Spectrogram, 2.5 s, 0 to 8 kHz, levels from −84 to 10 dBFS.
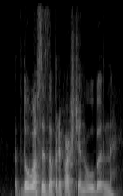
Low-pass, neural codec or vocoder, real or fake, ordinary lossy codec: none; codec, 16 kHz, 1 kbps, X-Codec, HuBERT features, trained on LibriSpeech; fake; none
